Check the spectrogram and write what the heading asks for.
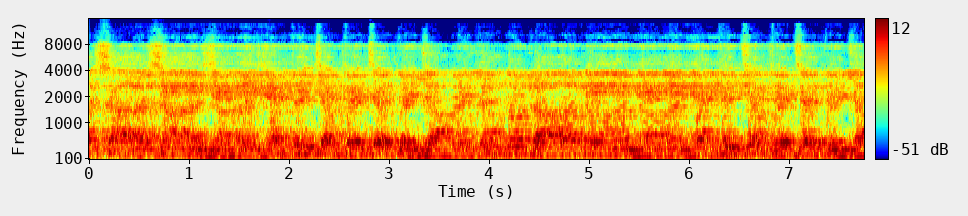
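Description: A man's voice chanting Islamic devotional verses into a microphone through a loudspeaker system, in long held notes with slow melodic turns over a steady low drone.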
